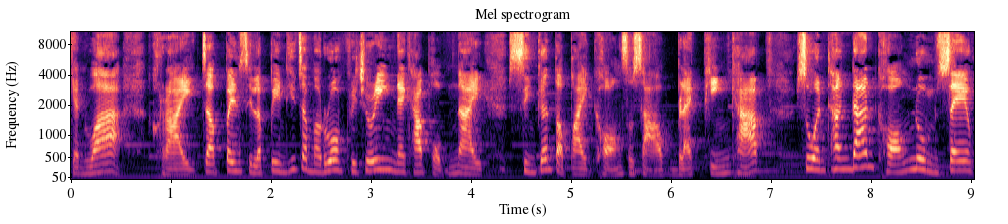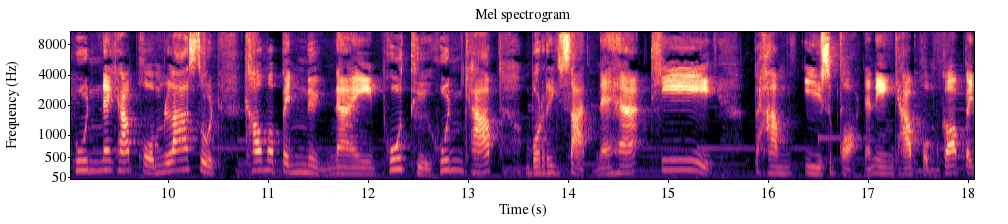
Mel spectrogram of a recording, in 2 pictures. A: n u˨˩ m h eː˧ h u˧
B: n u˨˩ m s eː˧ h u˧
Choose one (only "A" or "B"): B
